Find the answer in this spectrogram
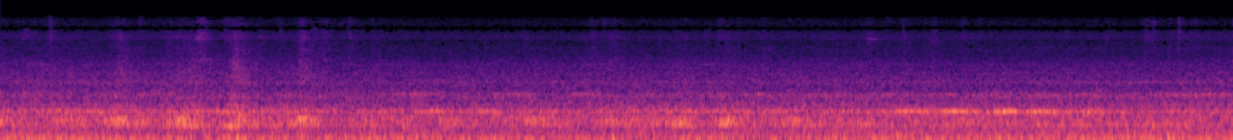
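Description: BART rapid-transit train running at speed, heard inside the passenger car: a steady rumble of wheels on rail with a faint whine.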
